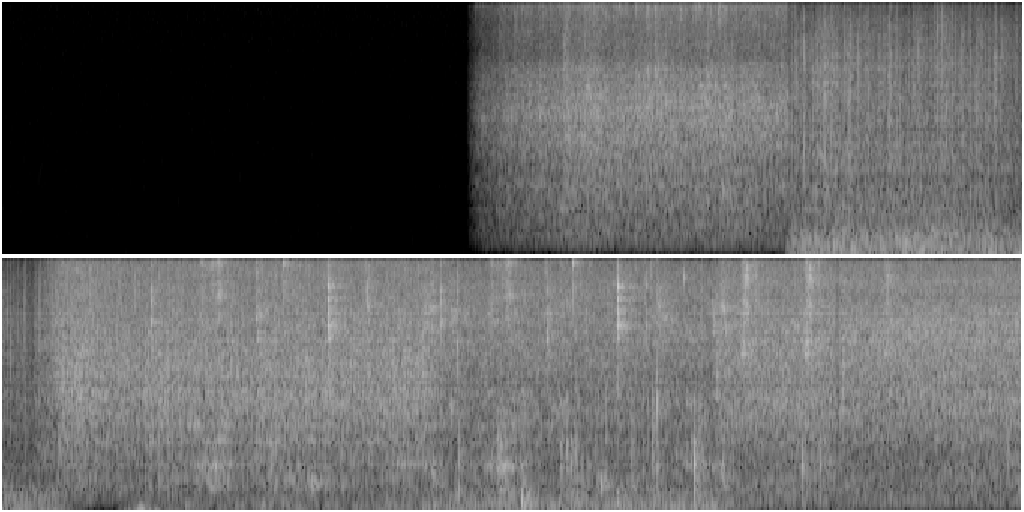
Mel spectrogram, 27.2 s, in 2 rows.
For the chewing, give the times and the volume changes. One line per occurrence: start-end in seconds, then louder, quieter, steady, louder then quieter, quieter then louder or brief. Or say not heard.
15.2-25.6 steady.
